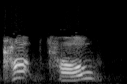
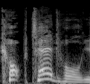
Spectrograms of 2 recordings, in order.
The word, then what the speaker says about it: Copped Hall: Copped Hall, right, because the man earlier said Copted Hall, you see. – No, it's Copped.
